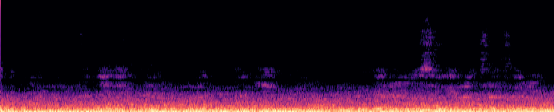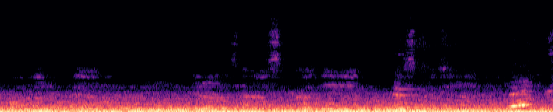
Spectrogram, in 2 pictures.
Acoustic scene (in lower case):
car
